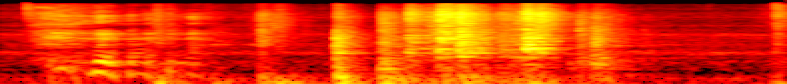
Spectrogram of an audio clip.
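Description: Dishes clatter and clink in a run of sharp, uneven knocks, with a few louder bangs and a soft wash of running water beneath, as pots and plates are washed.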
